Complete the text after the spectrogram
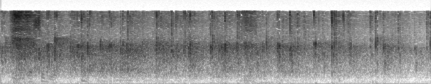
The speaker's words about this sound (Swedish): Tycker ni ska ge Jesus en stor applåd.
